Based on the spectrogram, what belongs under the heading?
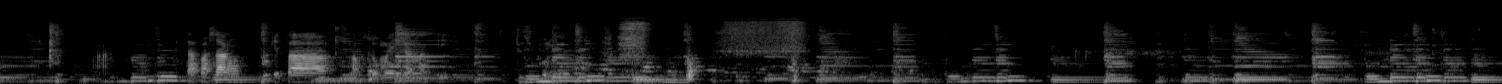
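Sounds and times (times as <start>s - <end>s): acoustic guitar strummed chords: 0.0s - 15.0s.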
